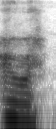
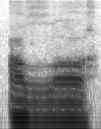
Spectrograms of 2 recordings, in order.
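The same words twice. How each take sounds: First: The word is said with a thin, light sound. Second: The word is said with a thick, heavy sound. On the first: The speaker calls it wrong. "bukan Allah" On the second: The speaker calls it right. "ngucapinnya Allah ... Tebal, ya tafkhim"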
